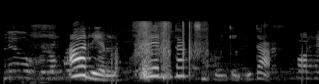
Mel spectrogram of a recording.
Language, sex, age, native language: Icelandic, female, 11, Icelandic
